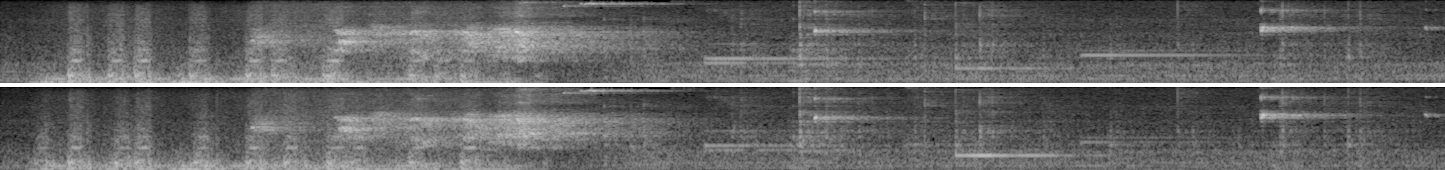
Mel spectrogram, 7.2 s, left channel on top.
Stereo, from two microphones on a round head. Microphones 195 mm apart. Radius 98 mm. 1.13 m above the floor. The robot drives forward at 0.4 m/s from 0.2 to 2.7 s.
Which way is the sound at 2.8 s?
Centre (ahead or behind).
